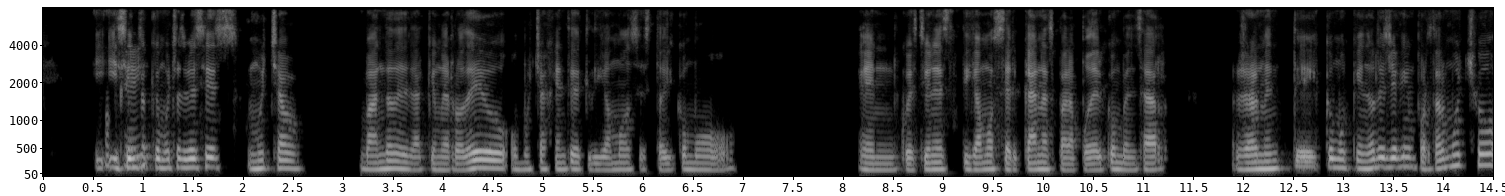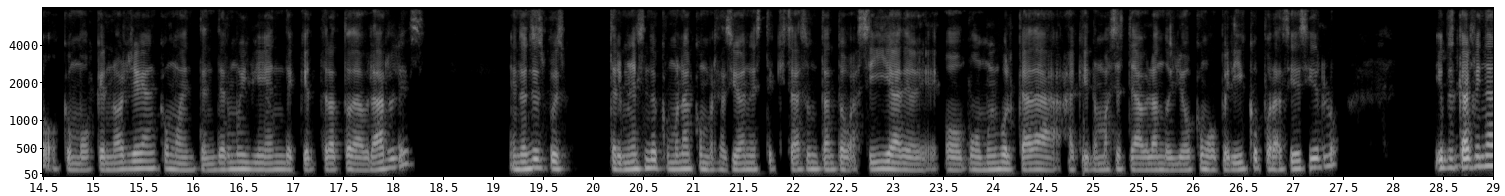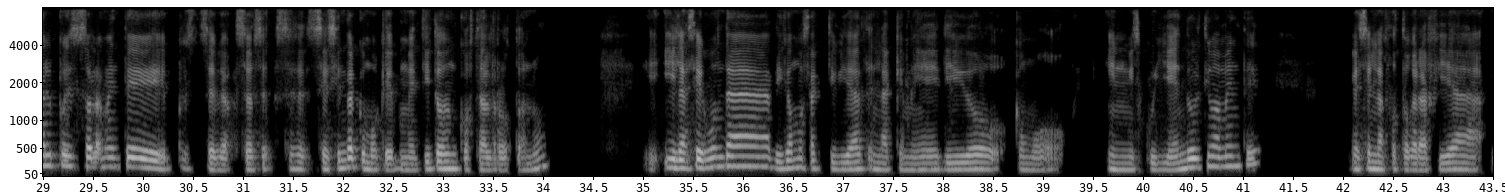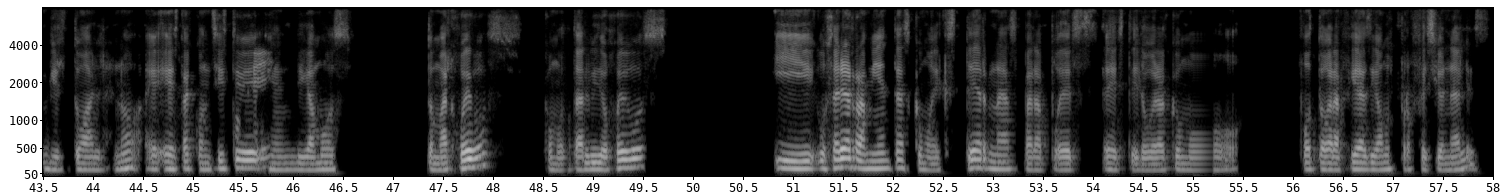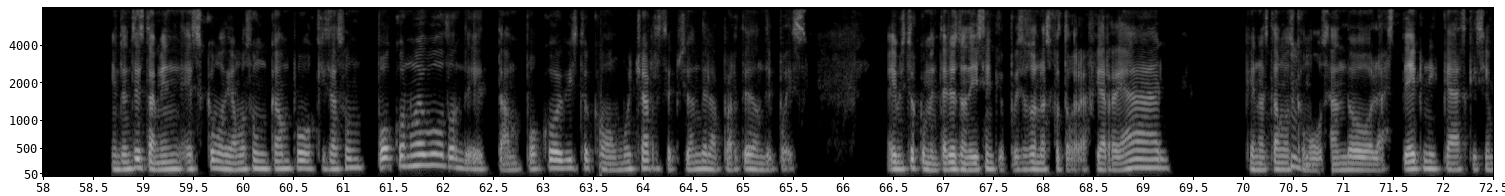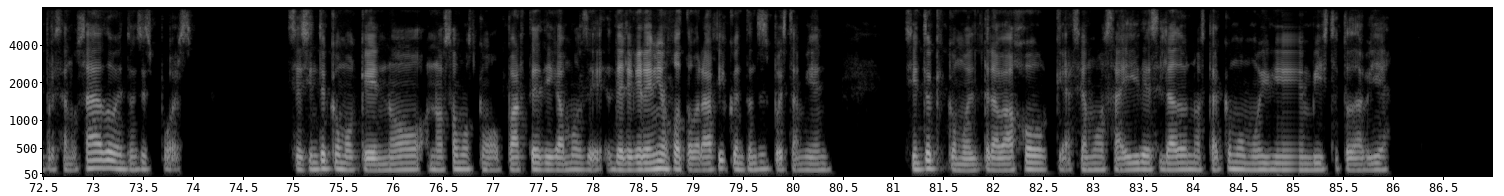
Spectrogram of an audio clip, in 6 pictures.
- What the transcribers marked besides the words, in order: "conversar" said as "convensar"; other background noise; "ido" said as "dido"
- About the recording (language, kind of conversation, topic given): Spanish, advice, ¿Por qué ocultas tus aficiones por miedo al juicio de los demás?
